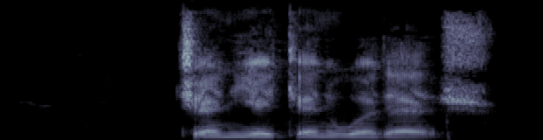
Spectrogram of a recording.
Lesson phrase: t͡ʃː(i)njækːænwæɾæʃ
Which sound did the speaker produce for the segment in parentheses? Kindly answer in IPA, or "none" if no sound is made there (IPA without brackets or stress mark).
æ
